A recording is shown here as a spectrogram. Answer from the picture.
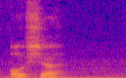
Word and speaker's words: Oxia: By the way, Oxia is pronounced Osha.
